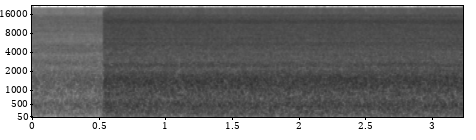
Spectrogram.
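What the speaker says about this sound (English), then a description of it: "this is one of the most beautiful waterfalls I've seen anywhere for this size of a waterfall" A wide, tall waterfall near Wawa on Lake Superior's north shore roars in a loud, steady wash of rushing water that swells suddenly after a quieter opening moment.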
